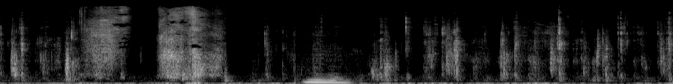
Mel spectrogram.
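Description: Close-miked wet chewing of a mouthful of black bean noodles, a steady run of small smacking clicks. About a second in come two long breathy noises, and about three seconds in a short low hum from the voice that falls in pitch.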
